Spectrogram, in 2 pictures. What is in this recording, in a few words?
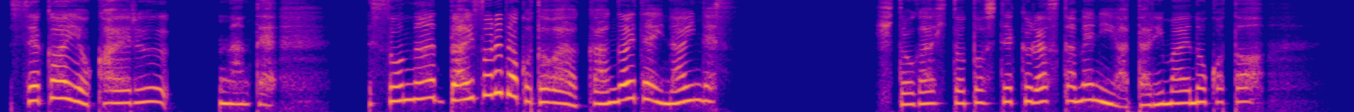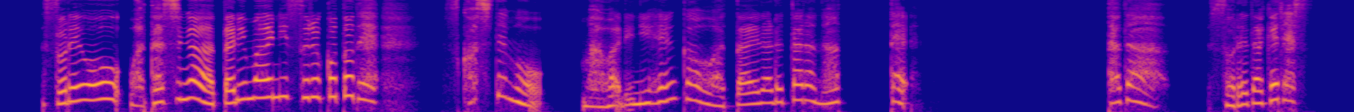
neat woman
